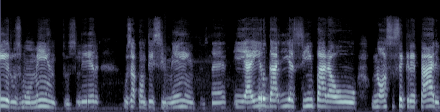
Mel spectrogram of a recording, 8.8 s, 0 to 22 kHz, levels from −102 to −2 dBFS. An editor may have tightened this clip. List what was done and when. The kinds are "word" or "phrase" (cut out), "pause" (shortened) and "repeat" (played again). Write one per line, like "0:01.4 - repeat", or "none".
0:04.6 - pause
